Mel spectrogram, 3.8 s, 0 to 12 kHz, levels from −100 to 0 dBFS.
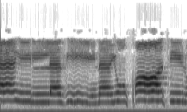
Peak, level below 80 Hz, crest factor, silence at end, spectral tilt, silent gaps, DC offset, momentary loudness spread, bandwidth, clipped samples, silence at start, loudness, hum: -4 dBFS; -64 dBFS; 16 dB; 0 s; -6 dB/octave; none; 0.8%; 13 LU; 5.4 kHz; under 0.1%; 0 s; -20 LUFS; none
